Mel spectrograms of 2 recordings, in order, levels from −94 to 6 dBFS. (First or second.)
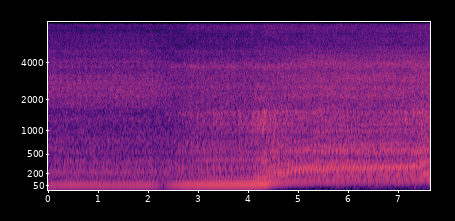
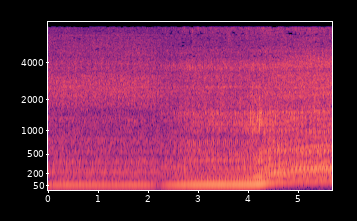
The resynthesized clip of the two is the first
